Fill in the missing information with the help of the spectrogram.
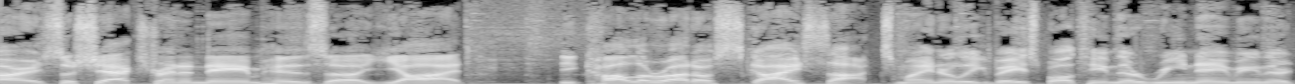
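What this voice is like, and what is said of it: Usual voice. Nothing is said of it.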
